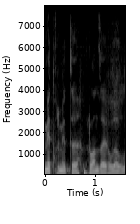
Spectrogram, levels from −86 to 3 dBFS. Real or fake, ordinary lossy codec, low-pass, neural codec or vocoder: fake; none; none; codec, 16 kHz, 2 kbps, X-Codec, HuBERT features, trained on LibriSpeech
